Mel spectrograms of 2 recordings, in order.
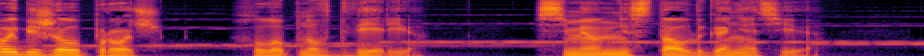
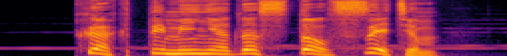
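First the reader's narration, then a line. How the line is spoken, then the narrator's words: Shouting out. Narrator (Russian): выкрикнула Настя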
